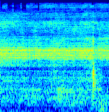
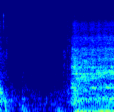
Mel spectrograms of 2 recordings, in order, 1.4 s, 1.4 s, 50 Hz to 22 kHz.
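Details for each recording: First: 6.0 Powerstroke crank-no-start, not building high-pressure oil, engine off, valve cover removed, shop air applied to oil rail: steady sharp air hiss that changes as the suspect fitting is loosened; high-pressure oil leak at stand pipe O-ring. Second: Ford 6.0 Powerstroke diesel after fixing a high-pressure oil leak that caused a crank no-start with low ICP pressure: after a short silence it fires at once and settles into an even, steady idle with no misses.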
